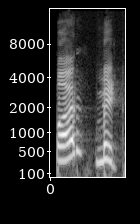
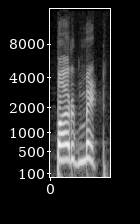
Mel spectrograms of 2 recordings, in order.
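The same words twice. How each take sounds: First: permit broken into par, then mit; split syllables. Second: Said in the usual way. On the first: Shown as a demonstration. Teacher showing two stresses, permit split par-mit. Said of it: "इसमें दो दो stress आ रहे हैं". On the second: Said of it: "दो से तीन बार तोड़कर".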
